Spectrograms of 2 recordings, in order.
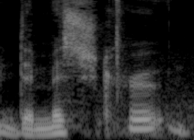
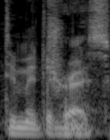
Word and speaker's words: Dimitrescu: Dimitrescu? Dimitrescu.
